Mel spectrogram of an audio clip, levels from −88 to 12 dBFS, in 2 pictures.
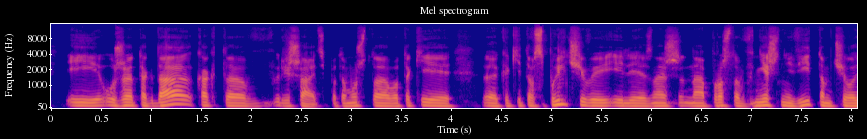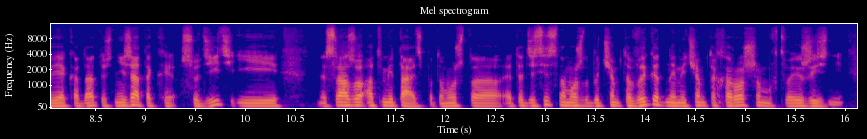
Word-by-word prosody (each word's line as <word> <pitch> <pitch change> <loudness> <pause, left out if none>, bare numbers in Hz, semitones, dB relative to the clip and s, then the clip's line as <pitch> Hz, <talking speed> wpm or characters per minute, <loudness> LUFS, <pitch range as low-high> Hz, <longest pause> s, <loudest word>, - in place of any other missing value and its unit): и 130 -1 0
уже 135 -1 +2
тогда 135 - +4
как-то 125 -2 0
в 110 +5 -13
решать. 110 -6 -2
Потому 115 +2 -3
что 120 -1 0
вот 110 0 -1
такие, 120 -2 0 0.3
э, 115 -4 +1
какие-то 120 +3 -5
вспыльчивые 130 - +2
или, 115 -1 +1
знаешь, 115 0 -1
на 120 -2 -1
просто 120 0 -1
внешний 125 +3 +1
вид 145 +9 -1
там 120 -5 0
человека, 115 -1 +1
да? 125 +4 +2
То 120 - -13
есть, 110 - -9
нельзя 130 +3 +4
так, 115 -2 -6
э, 120 - -5
судить 125 +9 -3
и 115 -2 0 0.4
н 120 - -6
сразу 135 +3 +5
отметать, 125 -6 +1
потому 115 +2 -2
что 115 0 -2
это 120 +2 -4
действительно 130 +4 -1
может 125 -1 +1
быть 125 0 -1
чем-то 120 0 -1
выгодным 135 -1 +2
и 120 - +1
чем-то 130 +1 -2
хорошим 130 0 0
в 110 - -14
твоей 120 +2 -1
жизни. 95 -7 -3
120 Hz, 170 wpm, -23 LUFS, 115-130 Hz, 0.4 s, сразу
